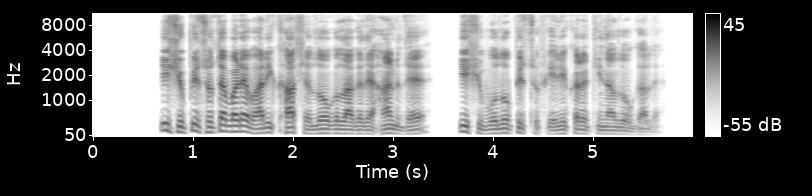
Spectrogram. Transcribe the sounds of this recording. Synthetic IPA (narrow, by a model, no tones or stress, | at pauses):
jiːʃupɪt͡sʰut̪̬ɛbɐɽɛbʱaːɾikʰaːsɛloːɡlaːɡɛd̪ɛɦɐ̃ɳɖd̪ɛ | jiːʃuboːlopɪtt͡sʰupʰeːɾikɐɾɛt̪ɪnãloːɡa̰lɛ̰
